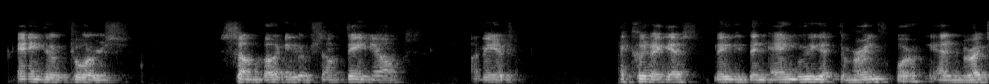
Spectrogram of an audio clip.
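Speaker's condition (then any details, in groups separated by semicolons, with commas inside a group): Parkinson's disease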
